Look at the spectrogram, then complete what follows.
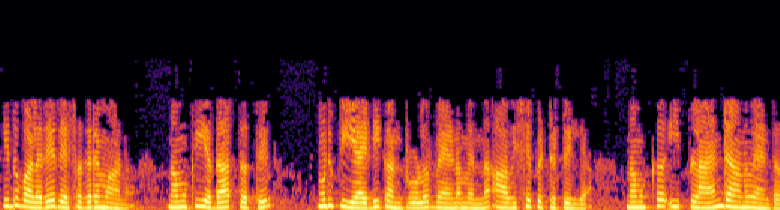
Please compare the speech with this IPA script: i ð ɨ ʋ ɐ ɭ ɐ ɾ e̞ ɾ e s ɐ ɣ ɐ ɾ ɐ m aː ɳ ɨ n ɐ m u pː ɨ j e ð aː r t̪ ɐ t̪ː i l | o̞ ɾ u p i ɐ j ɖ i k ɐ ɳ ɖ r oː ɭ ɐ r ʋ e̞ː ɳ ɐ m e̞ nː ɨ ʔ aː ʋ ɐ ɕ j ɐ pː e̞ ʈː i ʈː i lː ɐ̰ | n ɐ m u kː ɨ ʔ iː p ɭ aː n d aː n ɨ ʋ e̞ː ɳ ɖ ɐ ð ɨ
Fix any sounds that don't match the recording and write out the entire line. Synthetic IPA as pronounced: i ð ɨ ʋ ɐ ɭ ɐ ɾ e̞ ɾ e s ɐ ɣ ɐ ɾ ɐ m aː ɳ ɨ n ɐ m u kː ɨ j e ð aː r t̪ ɐ t̪ː i l | o̞ ɾ u p i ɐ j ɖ i k ɐ ɳ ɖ r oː ɭ ɐ r ʋ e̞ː ɳ ɐ m e̞ nː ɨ ʔ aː ʋ ɐ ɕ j ɐ pː e̞ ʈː i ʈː i lː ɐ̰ | n ɐ m u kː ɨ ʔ iː p ɭ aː n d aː ɳ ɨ ʋ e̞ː ɳ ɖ ɐ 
